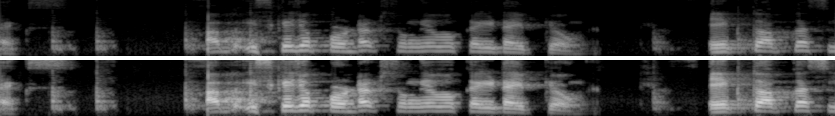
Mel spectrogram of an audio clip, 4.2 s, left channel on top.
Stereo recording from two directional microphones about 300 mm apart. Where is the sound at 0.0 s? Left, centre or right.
Centre.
